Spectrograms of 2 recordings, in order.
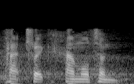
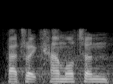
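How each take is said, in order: Both takes have the same delivery.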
